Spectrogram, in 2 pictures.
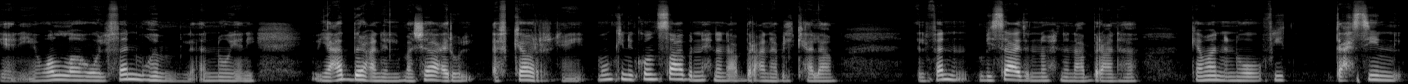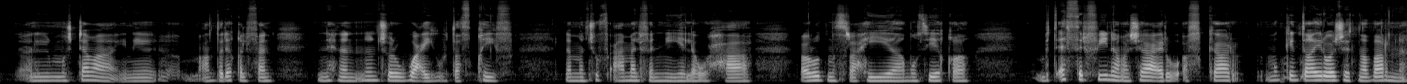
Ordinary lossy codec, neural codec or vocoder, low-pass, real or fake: none; none; none; real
